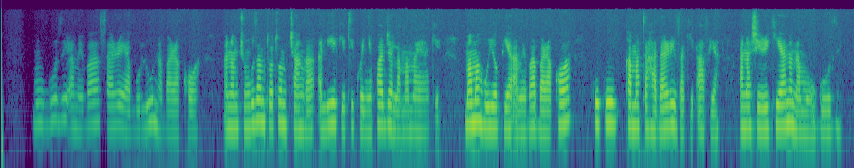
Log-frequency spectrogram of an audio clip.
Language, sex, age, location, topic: Swahili, female, 50+, Kisii, health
